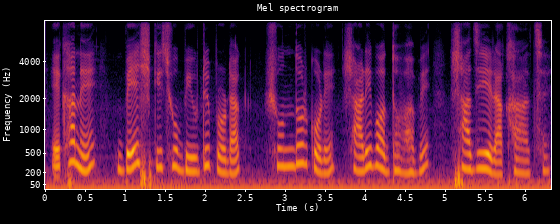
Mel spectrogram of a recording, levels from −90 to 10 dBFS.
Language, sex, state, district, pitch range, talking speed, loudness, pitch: Bengali, female, West Bengal, Cooch Behar, 215-280 Hz, 115 wpm, -18 LUFS, 245 Hz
